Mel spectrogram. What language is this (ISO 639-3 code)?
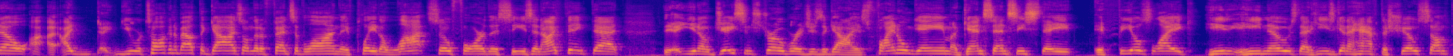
eng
